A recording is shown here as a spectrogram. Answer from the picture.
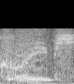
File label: "creeps", hgrunt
